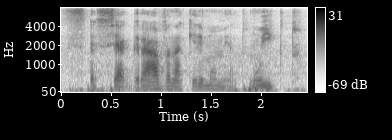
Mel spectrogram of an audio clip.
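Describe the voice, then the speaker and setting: A man explaining a word in an unscripted lesson, hesitant and filling pauses with filler sounds and tag questions, often repeating himself. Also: on the low side, steady tone, gravelly, background noise. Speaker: vocabulary teacher.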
